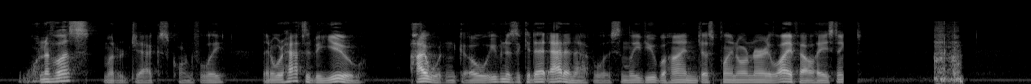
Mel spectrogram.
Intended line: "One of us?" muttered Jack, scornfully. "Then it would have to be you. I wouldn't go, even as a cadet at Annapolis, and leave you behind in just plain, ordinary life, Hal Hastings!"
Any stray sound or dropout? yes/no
yes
